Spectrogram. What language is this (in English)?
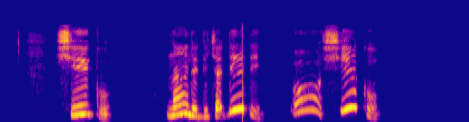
Nyungwe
